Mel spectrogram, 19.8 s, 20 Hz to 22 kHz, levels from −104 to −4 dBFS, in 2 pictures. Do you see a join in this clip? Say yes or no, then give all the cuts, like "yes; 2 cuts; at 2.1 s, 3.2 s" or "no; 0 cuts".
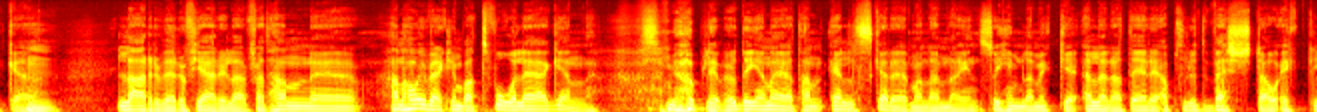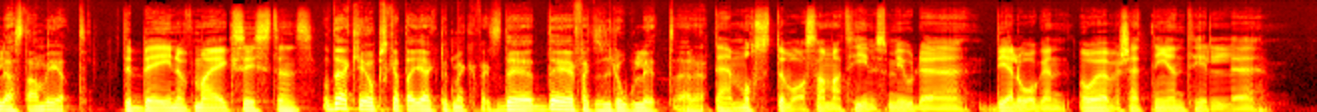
yes; 2 cuts; at 12.2 s, 15.2 s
